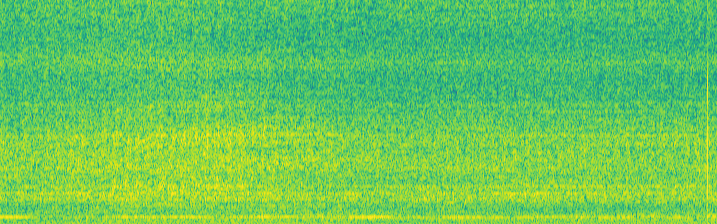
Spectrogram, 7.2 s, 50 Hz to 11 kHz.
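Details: 2019 Hyundai Tucson 2.0L GDI Nu, 24,000 miles, cold idle on Mobil1 5W-20: faint, quick light knock over the engine hum; owner suspects piston slap, unconfirmed; switching to 5W-30 only slightly reduced it.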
